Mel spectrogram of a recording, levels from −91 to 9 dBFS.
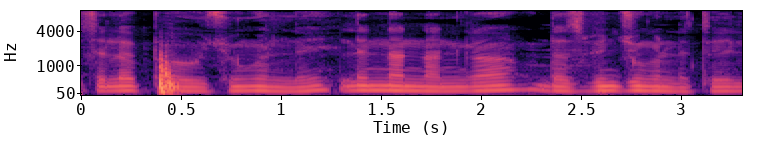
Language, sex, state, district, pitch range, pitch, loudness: Wancho, male, Arunachal Pradesh, Longding, 100-115 Hz, 110 Hz, -27 LUFS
